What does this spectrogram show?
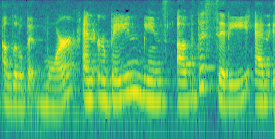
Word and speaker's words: Urbane: up with the name Urbane, so spell it U-R-B-A-N-E. Yeah, you could totally use urban as well, but I really like the ending of Urbane. I like that soft ending as opposed to urban.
